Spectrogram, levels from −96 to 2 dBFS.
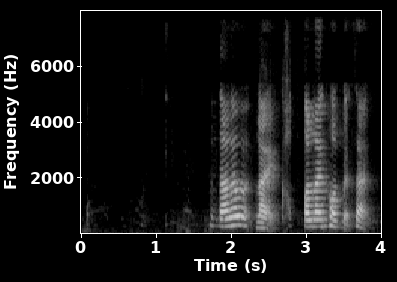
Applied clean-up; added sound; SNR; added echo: neural mask model DeepFilterNet 3.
